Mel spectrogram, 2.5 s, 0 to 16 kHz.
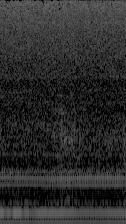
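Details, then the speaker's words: Hunter Century 2-speed oscillating fan, Cat 75 Type D-10, previously overheating on high, not yet lubricated or adjusted, on high speed at about 121 V drawing 0.56 A: smooth, steady low hum with a faint higher tone, no rubbing or ticking; normal. "now of course it's not lubricated right it's not adjusted right so it's not gonna go much faster but that's high speed and there's no problem with it"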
